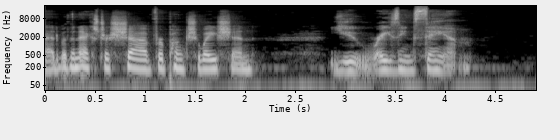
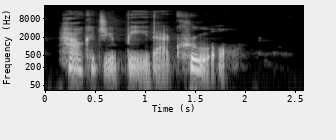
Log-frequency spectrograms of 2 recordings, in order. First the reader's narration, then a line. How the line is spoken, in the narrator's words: Cass sighed in disgust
